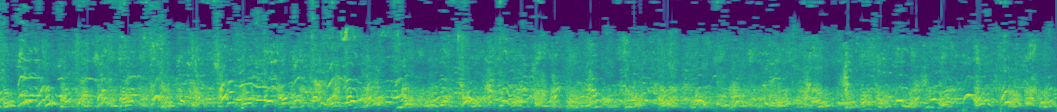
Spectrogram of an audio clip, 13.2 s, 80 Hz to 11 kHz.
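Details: Many eager huskies at Caribou Crossing in the Yukon, May 15, 2013, filling the air with a steady wall of shrill yelps, whimpers and barks layered over one another throughout.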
